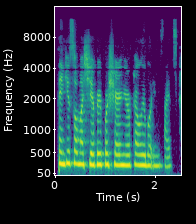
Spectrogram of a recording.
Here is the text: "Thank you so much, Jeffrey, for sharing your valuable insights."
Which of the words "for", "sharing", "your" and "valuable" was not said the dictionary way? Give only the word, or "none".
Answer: valuable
